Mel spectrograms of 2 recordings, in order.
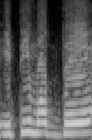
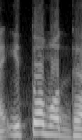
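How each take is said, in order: First: ইতিমধ্যে with "i" after the t, "iti-moddhe"; wrong form demo. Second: ইতোমধ্যে with "o" after the t, "ito-moddhe"; correct form demo. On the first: Teacher quotes the common mistake, ইতিমধ্যে drawn out with "iti". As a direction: say ইতিমধ্যে slowly and higher, as "iti". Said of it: "ইতিমধ্যে হবে না". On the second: Teacher corrects students' common mistake, ইতোমধ্যে said with "ito". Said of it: "ইতোমধ্যে হবে". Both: Shown as a demonstration.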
